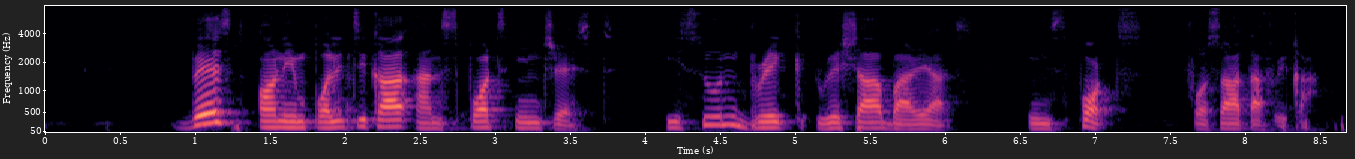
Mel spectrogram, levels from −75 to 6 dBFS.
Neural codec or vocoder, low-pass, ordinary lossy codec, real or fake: none; none; none; real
